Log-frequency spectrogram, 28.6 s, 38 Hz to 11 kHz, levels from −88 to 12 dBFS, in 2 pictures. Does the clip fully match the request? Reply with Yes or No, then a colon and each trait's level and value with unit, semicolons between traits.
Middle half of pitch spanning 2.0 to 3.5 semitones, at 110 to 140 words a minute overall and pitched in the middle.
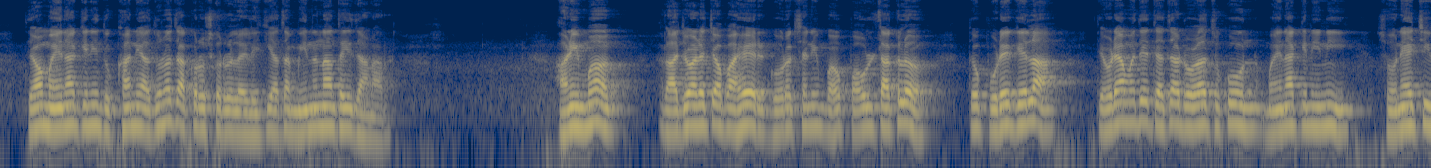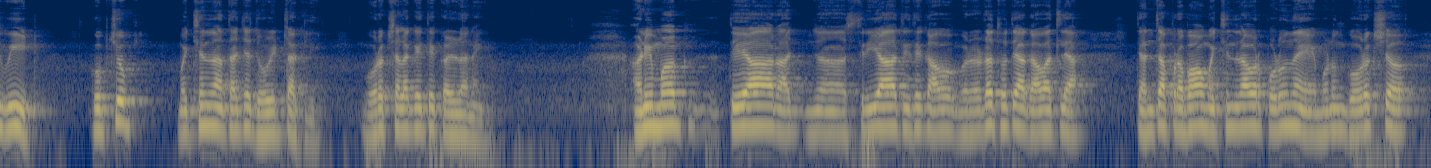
Yes: average, 2.9 semitones; average, 115 wpm; medium, 150 Hz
